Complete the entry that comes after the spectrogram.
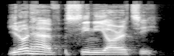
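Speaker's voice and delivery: ordinary talk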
